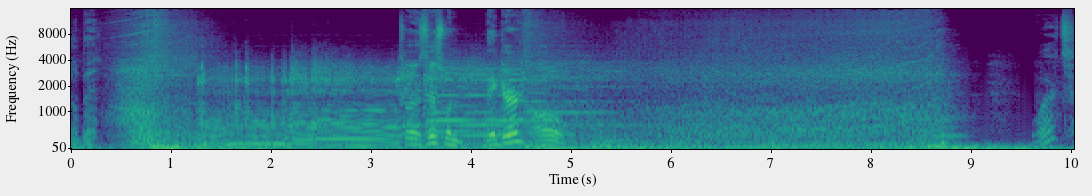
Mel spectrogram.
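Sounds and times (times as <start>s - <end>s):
short rising tone: 4.5s - 8.9s.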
